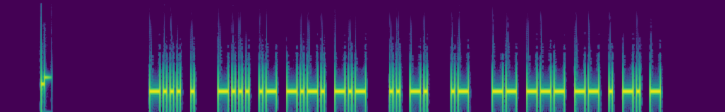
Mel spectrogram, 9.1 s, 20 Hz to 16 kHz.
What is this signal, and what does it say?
Morse code, heard as a keyed tone, about 28 wpm, 700 Hz. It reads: BE BACK IN A MOMENT
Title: Sets of 5 Words 28wpm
